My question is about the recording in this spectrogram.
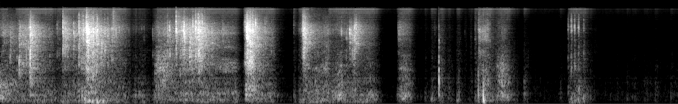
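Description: Irregular rustling and crinkling, a string of short scratchy noises that come thick for the first few seconds and then thin out to a few isolated ones.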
